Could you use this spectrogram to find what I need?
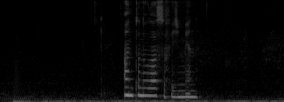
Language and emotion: Russian, neutral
